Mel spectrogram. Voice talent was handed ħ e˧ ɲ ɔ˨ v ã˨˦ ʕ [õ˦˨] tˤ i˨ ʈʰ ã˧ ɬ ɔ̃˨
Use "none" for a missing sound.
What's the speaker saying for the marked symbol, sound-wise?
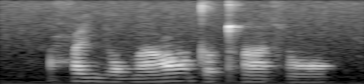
õ˦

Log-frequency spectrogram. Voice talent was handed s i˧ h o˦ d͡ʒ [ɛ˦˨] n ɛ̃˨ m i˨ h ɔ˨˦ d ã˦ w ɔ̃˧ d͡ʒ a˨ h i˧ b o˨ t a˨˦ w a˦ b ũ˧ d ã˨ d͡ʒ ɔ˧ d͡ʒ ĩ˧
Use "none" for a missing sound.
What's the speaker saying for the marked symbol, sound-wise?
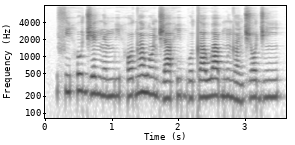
ɛ˧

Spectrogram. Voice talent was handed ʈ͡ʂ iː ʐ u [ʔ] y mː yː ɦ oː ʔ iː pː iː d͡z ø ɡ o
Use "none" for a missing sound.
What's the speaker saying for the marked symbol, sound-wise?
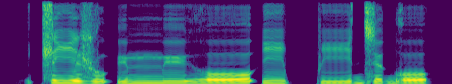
ʔ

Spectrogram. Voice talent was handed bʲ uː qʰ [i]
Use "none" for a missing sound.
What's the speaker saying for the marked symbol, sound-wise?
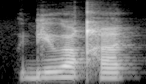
e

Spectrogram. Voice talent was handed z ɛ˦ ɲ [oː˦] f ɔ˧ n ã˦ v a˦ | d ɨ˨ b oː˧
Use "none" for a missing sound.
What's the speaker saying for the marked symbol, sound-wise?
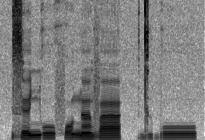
oː˦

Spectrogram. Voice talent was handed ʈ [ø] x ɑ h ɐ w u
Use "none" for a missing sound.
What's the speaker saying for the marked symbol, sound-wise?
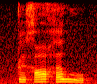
ø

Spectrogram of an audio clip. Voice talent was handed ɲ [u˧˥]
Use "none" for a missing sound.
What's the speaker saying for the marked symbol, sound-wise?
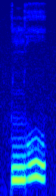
u˩˧˩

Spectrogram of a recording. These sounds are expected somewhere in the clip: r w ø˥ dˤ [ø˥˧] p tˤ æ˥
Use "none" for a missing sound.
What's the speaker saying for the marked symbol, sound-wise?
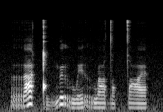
ø˥˧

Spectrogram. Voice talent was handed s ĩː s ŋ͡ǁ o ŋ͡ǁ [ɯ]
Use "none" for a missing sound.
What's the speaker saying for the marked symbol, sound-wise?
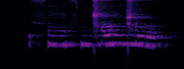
u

